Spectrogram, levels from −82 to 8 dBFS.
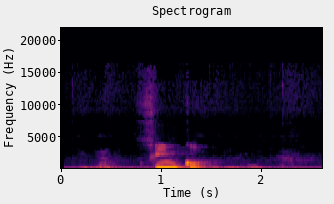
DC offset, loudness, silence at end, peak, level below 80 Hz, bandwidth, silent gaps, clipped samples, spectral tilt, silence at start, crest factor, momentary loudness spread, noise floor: under 0.1%; -18 LUFS; 1.2 s; -6 dBFS; -56 dBFS; 11 kHz; none; under 0.1%; -9 dB/octave; 0.4 s; 16 dB; 26 LU; -50 dBFS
